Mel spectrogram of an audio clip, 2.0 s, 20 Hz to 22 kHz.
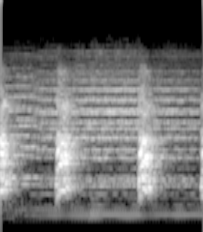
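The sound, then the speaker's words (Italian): A dog barks on cue as it performs a counting trick: three short, loud barks spaced apart over a steady low hum, with no voices in between. “Scusi, ma non è che semplicemente l'ha addestrato ad abbaiare sempre 4 volte?”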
